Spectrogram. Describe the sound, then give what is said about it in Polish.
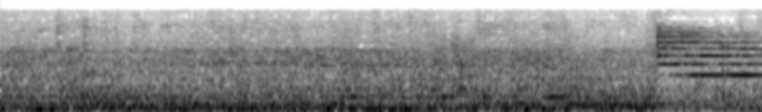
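A signal bell in a deep mine shaft, rung to the hoist machine operator, sounds once near the end, its bright ringing tone cutting through a loud, steady rumbling roar that fills the whole clip. “Te sygnały to są sygnały do dzwonki. Porozumiewa się sygnalista z maszyną wyciągową.”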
